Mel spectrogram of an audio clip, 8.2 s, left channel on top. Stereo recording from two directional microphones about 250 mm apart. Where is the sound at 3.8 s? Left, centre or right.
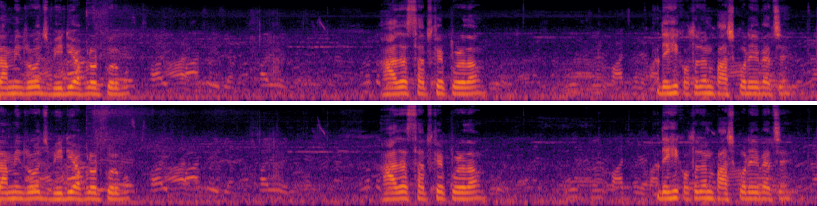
Centre.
